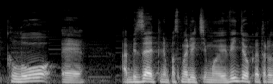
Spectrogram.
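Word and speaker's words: Chloé: это абсолютно другое делом сумка сумка хлоя стоит она 1990 долларов для этого бренда не совсем большие деньги правильно говорить claw обязательно посмотрите мои видео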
